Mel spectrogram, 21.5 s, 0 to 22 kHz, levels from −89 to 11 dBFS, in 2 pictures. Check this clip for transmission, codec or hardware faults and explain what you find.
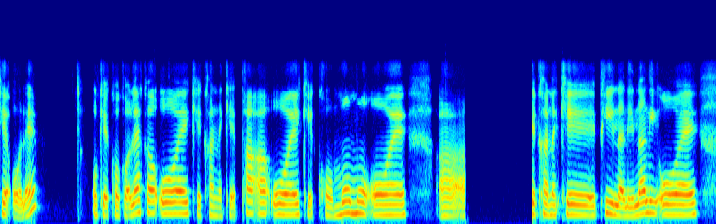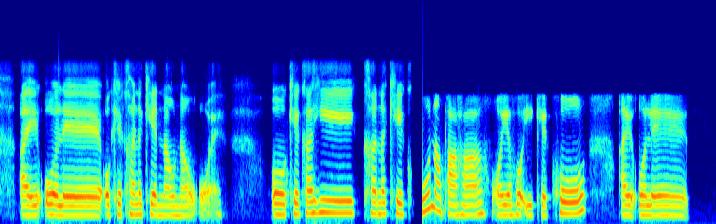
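Three faults are audible in this speech clip: a dropout to silence, a handover gap, and a fall to narrowband coding for the final stretch.

From 6.98 to 7.98 s there is an audio dropout to silence lasting about 1.0 s. The speech stops abruptly and resumes mid-flow, with silence in between and no room tone. That points to a lost input, likely a momentary disconnect or mute.

At 16.90 s a handover gap of 180 ms opens, ending at 17.08 s. The voice decays within a few tens of milliseconds and stays silent. That fits the call switching networks while no speech frames arrived, so the speech from that interval is lost.

From 17.08 s to the end, the call falls back to narrowband. Before the switch, the HD Voice path sounds clean, consistent with a high AMR-WB rate. After it, nothing above 4 kHz remains, consistent with AMR-NB at 12.2 kbit/s, and the voice turns duller and rougher.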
